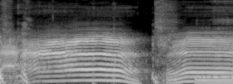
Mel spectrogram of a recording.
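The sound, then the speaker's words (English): A cow moos twice, loud, each call long and drawn out with a rising-then-falling pitch that sounds eerily like a human voice, a brief pause between them. “Sometimes them mugs be sounding like humans.”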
